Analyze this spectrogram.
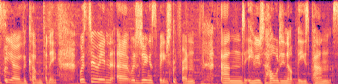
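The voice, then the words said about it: Croaky, hoarse voice. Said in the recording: “my voice is croaky from all the heckling”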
